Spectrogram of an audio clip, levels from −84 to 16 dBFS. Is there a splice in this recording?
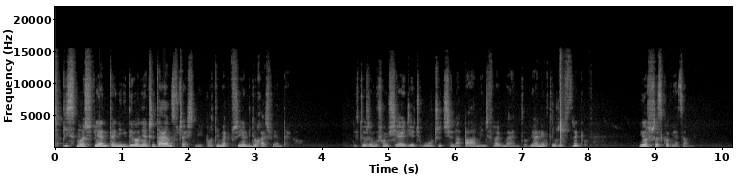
yes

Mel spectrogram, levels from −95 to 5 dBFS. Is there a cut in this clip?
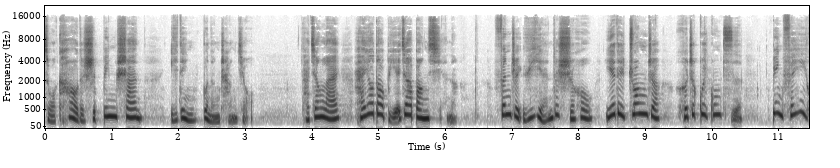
yes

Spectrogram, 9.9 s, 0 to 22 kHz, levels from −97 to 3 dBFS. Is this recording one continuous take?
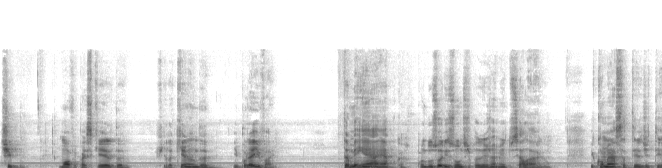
yes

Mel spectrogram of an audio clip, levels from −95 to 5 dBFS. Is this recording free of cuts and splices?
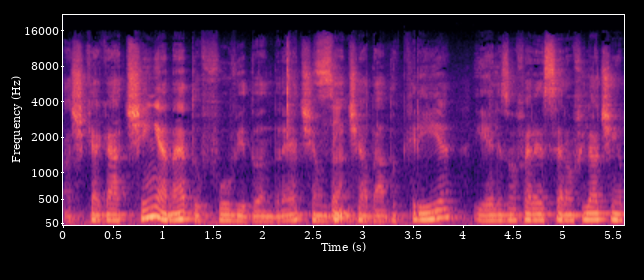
no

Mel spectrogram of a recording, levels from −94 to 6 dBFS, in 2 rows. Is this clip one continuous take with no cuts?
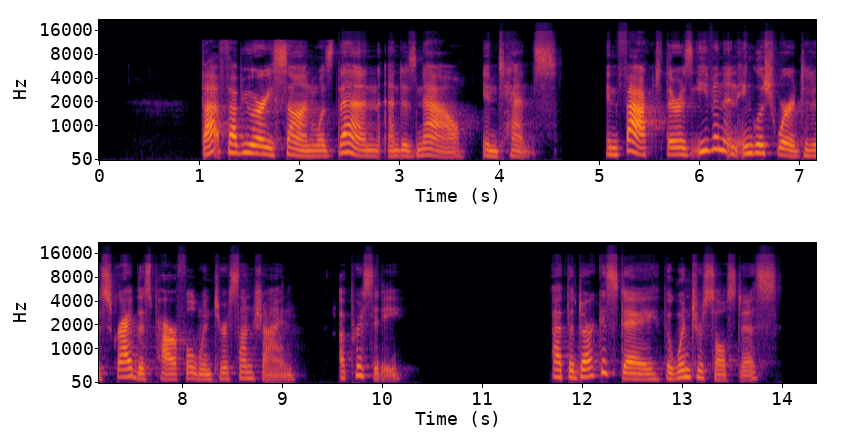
yes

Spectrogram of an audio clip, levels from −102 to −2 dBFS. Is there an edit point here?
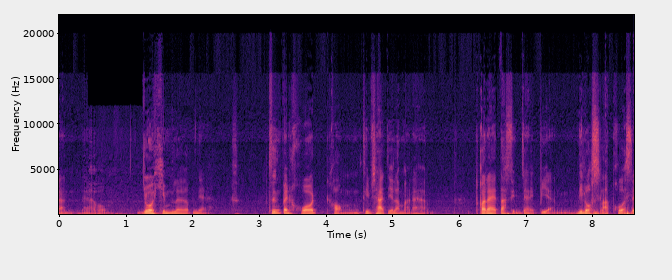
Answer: yes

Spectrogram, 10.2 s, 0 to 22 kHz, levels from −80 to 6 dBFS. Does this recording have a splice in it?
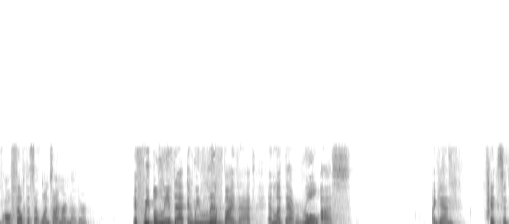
no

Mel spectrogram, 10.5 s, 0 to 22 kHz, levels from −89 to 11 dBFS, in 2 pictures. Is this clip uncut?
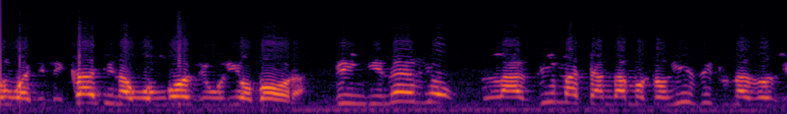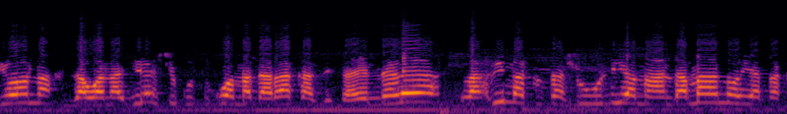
yes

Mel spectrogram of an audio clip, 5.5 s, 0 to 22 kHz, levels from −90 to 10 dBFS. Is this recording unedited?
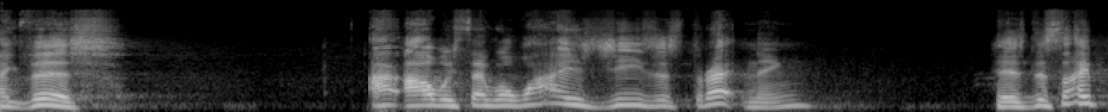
no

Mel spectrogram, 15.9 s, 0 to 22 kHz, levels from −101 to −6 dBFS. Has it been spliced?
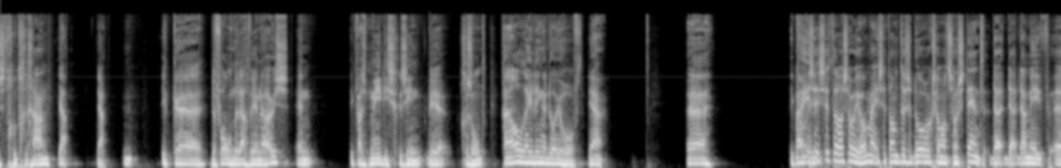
yes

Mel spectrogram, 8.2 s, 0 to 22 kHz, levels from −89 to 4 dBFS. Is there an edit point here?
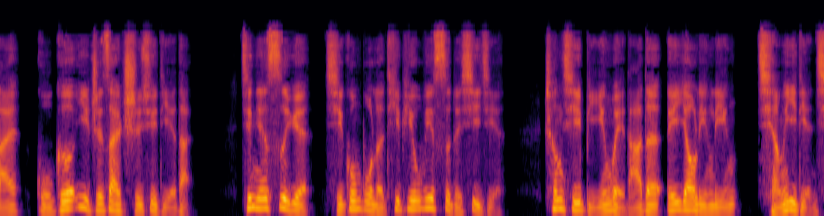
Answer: no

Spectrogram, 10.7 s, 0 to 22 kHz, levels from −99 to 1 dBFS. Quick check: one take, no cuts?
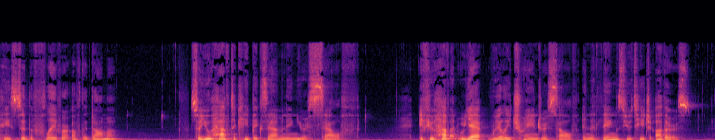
no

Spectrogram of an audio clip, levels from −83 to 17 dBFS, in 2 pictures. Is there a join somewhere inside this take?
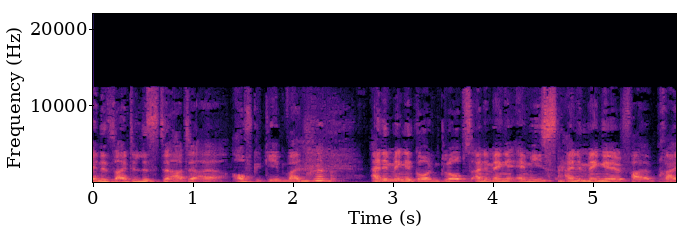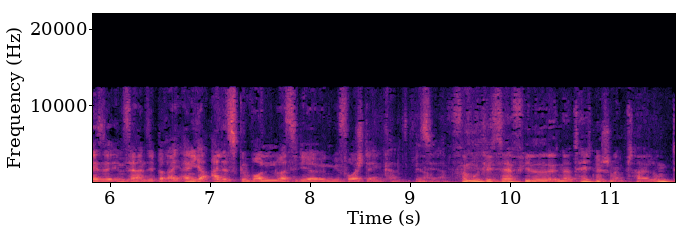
no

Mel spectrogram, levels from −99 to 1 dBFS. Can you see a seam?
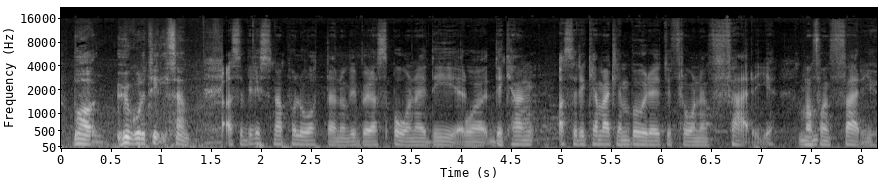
yes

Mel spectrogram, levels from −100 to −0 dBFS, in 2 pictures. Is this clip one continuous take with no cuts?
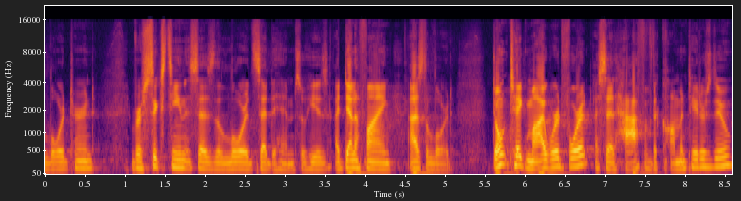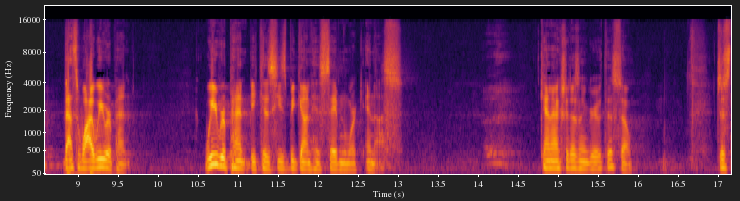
no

